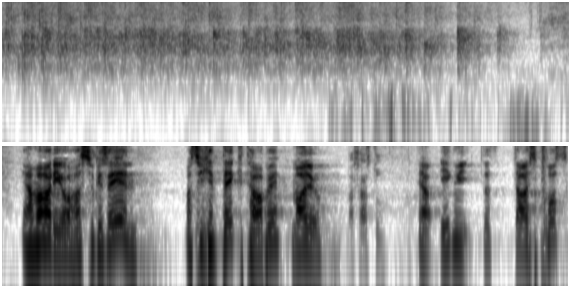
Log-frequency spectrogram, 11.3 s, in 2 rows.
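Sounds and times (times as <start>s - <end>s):
audience applause: 0.0s - 5.2s
speech: 5.9s - 11.3s.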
